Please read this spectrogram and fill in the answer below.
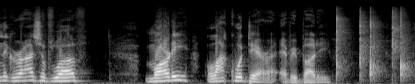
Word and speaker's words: Laquidara: Yeah, it's a Laquidara.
